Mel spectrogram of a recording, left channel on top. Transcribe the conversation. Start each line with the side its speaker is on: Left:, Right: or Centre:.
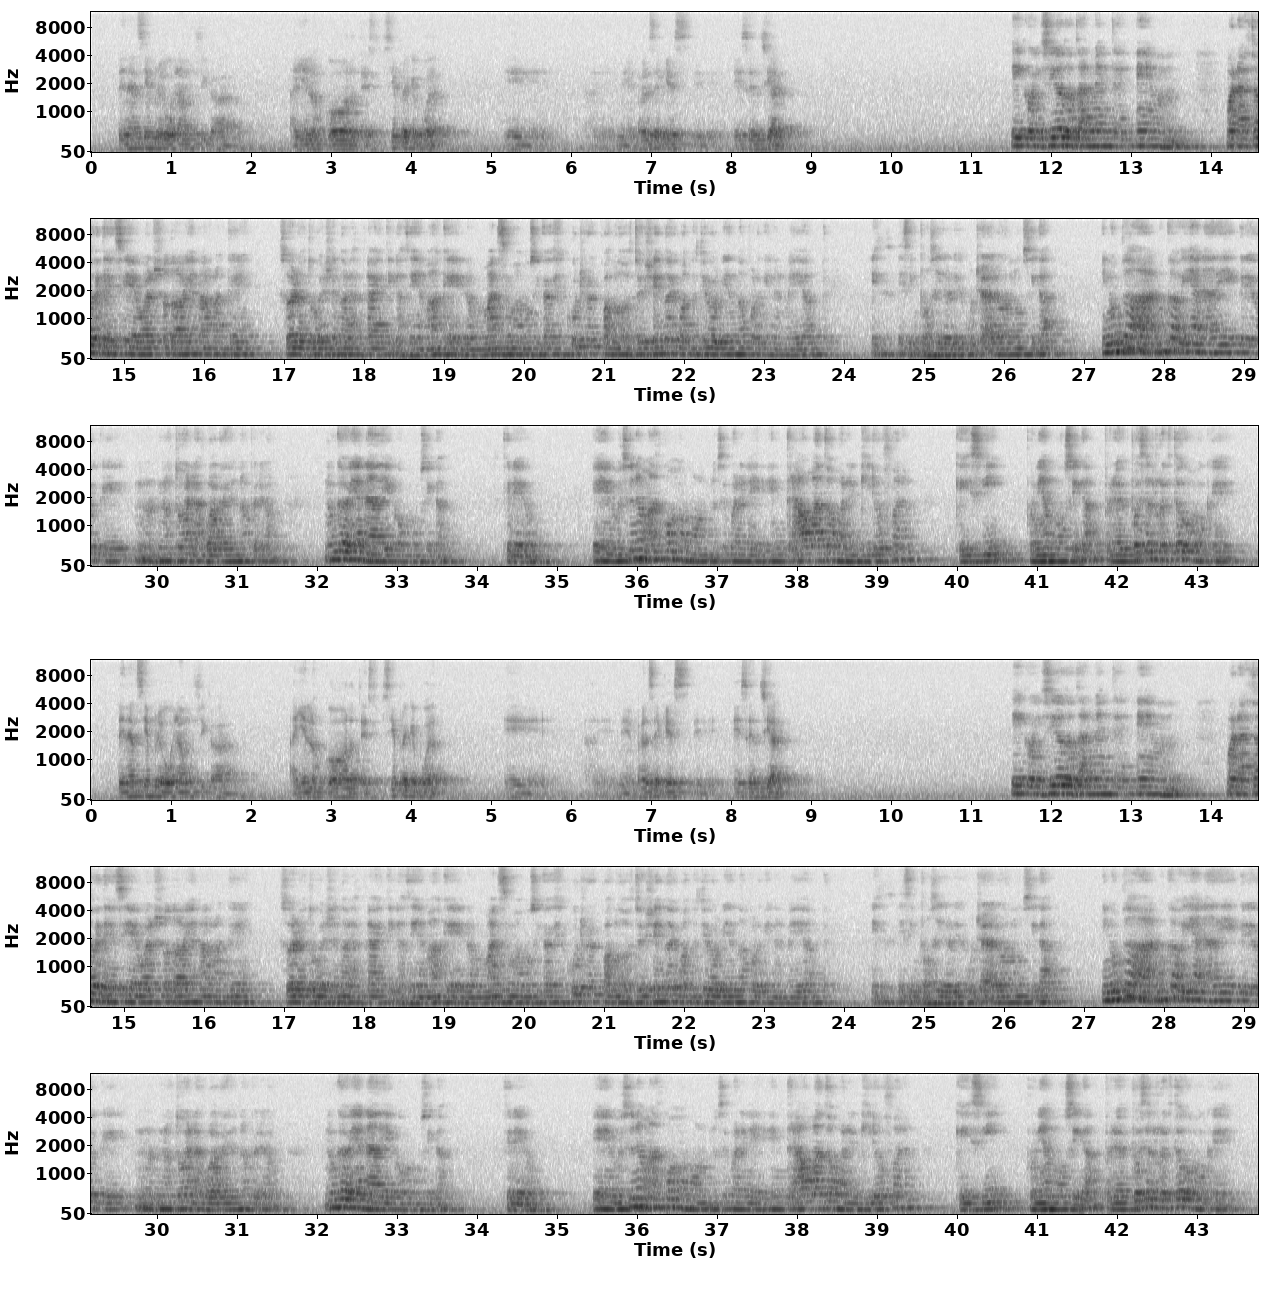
Right: tener siempre buena música ahí en los cortes, siempre que pueda. eh, eh, me parece que es eh, esencial.
Left: Sí, coincido totalmente. Em, bueno, esto que te decía, igual yo todavía no arranqué, solo estuve yendo a las prácticas y demás, que lo máximo de música que <laughs> escucho es cuando estoy yendo y cuando estoy volviendo, porque en el medio es, es imposible escuchar algo de música. Y nunca, nunca vi a nadie, creo que, no, no estuve en las guardias, ¿no? Pero nunca vi a nadie con música, creo. Eh, me suena más como, no sé, ponele en Traumato o en el quirófano, que sí, ponían música, pero después el resto como que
